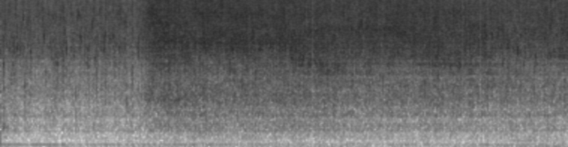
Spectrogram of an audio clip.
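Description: Onions and tomatoes hit a hot pan for an African dish, bursting into a loud, steady sizzle after a quieter opening and crackling on continuously nearby with no talking.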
